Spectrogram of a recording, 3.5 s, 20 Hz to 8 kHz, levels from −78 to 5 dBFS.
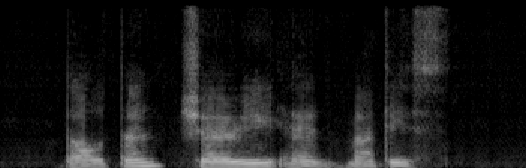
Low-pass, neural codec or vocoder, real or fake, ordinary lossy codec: none; codec, 16 kHz, 2 kbps, FreqCodec, smaller model; fake; none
